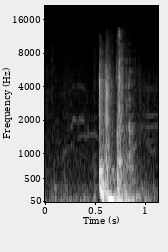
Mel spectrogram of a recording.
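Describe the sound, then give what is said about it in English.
A clothes brush thrown against a door lands with a single dull thud: a sudden, sharp onset after near-quiet, then a short fading rumble, with no voices. “He throws the clothes brush at the door.”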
